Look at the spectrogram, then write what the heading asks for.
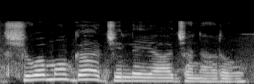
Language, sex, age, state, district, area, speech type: Kannada, male, 18-30, Karnataka, Shimoga, rural, spontaneous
